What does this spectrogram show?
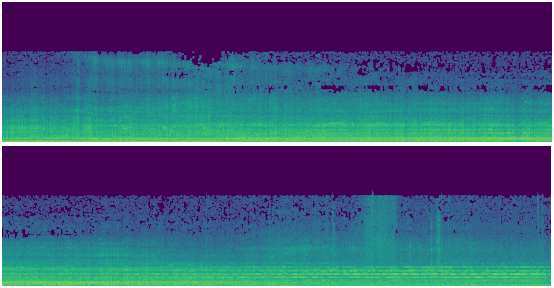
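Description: Metra diesel commuter train passing: the locomotive's engine hum is strong at first and fades within a few seconds, then the bilevel coaches roll by with a steady rumble and wheel clatter on the rails.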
